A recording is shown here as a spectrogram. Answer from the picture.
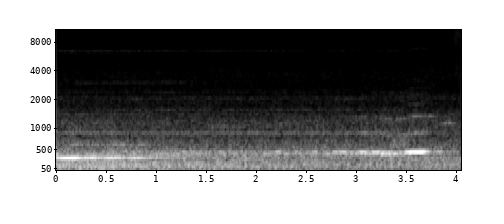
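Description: Renfe series 450 double-deck electric train heard from inside while it runs into a station: a steady rumble with thin whining tones from the traction equipment that shift in pitch, and a brief louder tone just before the end.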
